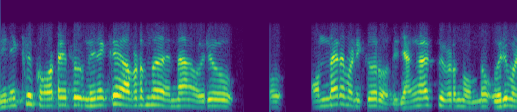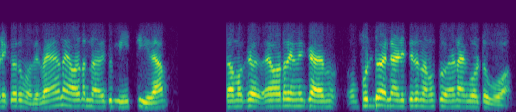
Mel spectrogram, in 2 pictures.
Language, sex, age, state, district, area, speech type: Malayalam, male, 18-30, Kerala, Idukki, rural, conversation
